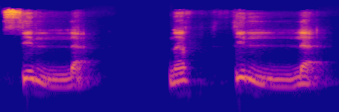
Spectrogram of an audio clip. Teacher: tidak ada gunnah sama sekali, ya, tidak ada gunnah dan juga tidak ditahan durasinya, langsung seakan-akan dia langsung tasjid huruf lam. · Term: idgham bila gunnah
